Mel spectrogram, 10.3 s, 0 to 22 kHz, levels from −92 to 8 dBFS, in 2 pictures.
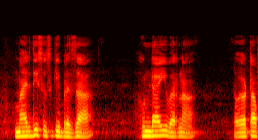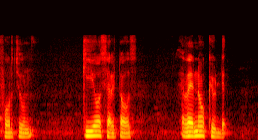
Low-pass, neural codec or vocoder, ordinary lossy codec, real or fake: none; none; none; real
